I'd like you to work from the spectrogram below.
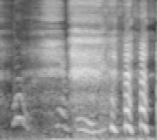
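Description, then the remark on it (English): Heavy, breathless panting from a person who has just run: a run of quick, rhythmic gasps with a voiced, almost laughing edge, growing louder and choppier toward the end, with no words spoken. “You can't breathe, but we can hear you breathing. Sorry, I'm like panting. I ran.”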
